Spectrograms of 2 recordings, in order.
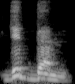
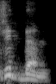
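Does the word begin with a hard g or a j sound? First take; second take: hard g; j. First: The first consonant is a hard g sound. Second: The first consonant is a soft j sound.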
